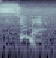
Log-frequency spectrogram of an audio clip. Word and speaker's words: sumac: to focus on sumac the american way of saying sumac is sumac it's spelled s-u-m-a-c and i grew up hearing everybody call it schumach and um so you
